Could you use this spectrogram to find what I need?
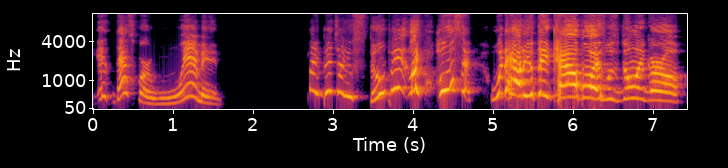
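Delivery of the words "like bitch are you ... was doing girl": much higher, louder disbelieving rant; exasperated outburst. Real, not acted. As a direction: blow up in disbelief at how dumb it is. Outraged rant about Hannah.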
